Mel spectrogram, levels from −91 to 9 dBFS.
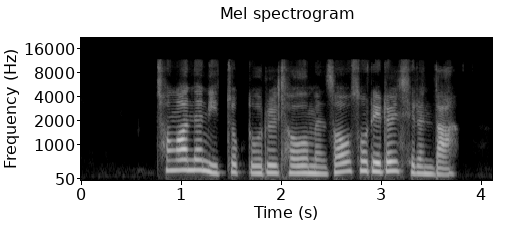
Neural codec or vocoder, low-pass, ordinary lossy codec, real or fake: codec, 24 kHz, 1.2 kbps, DualCodec; 10.8 kHz; Opus, 16 kbps; fake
